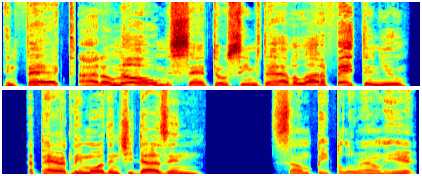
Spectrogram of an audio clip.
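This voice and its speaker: A man's voice: a little high, no echo, studio quality. A man voicing a chatty, folksy security guard at an amusement park in a video game, with colloquial scripted lines. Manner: folksy, colloquial, animated delivery.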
